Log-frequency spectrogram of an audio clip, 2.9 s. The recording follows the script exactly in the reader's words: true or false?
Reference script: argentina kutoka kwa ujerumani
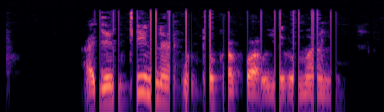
true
